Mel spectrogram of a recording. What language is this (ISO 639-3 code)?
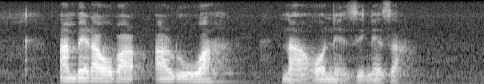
ven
